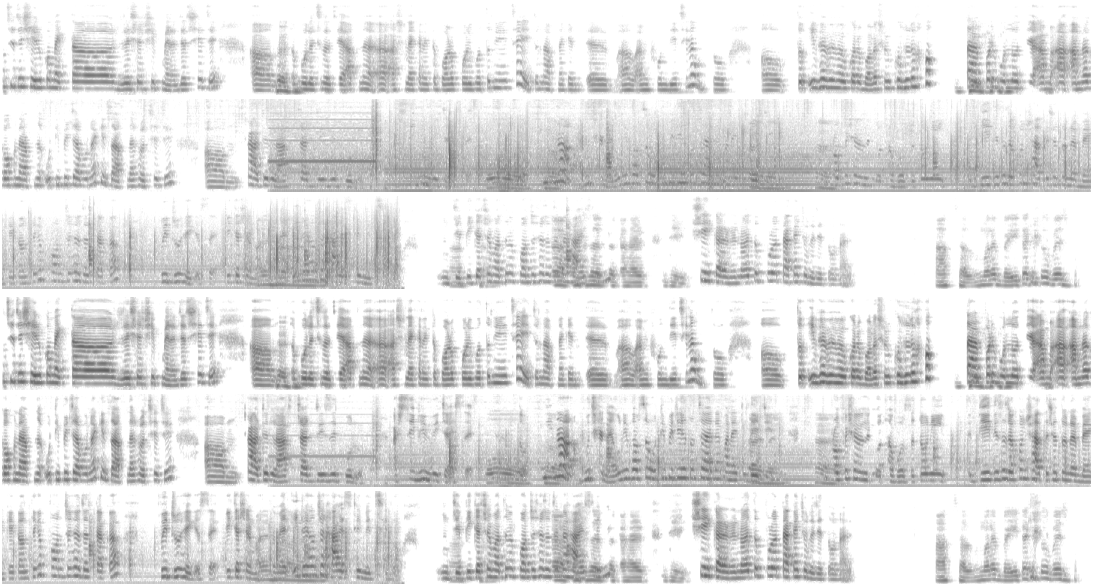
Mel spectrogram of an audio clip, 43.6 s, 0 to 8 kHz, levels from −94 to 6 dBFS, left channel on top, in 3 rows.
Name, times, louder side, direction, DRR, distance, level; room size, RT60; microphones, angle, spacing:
voice 1, 0.0-12.4 12.9-19.3 19.7-20.8 21.4-24.8 25.5-27.1 27.4-30.8 31.2-34.6 34.8-37.2 38.0-40.4 42.7-42.9, right 8 dB, 90° right, 0.3 m, -45 dB
voice 2, 3.6-4.0 12.9-13.1 21.0-22.3 24.5-25.0 25.3-25.8 32.4-33.3 35.0-35.5 36.4-37.6 37.9-38.2 41.5-43.4, right 1 dB, 15° right, 0.5 m, -51 dB
sound 1, 15.0-27.9, left 4 dB, 40° left, 0.7 m, -64 dB
sound 2, 18.1-34.4, left 8 dB, 90° left, 0.3 m, -50 dB
sound 3, 34.2-37.4, left 4 dB, 70° left, 0.8 m, -61 dB
3.2 x 2.8 x 2.8 m
head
